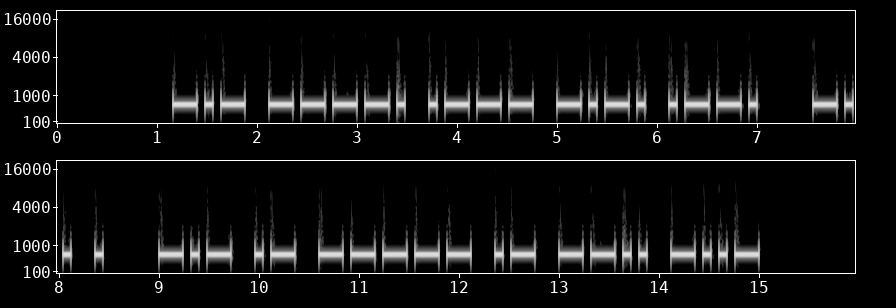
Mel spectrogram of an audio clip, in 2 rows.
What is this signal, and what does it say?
Morse code, heard as a keyed tone, about 15 wpm, 700 Hz. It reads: K9JCP DE KA0AZX
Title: USA Callsign DE Callsign 15wpm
